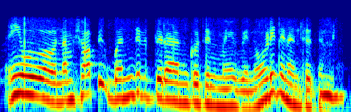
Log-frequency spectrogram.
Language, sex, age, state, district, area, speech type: Kannada, male, 18-30, Karnataka, Shimoga, urban, conversation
